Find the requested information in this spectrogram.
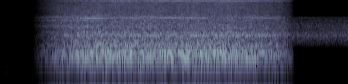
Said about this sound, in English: you'll first of all hear this noise, which is all the kind of machinery going on, and then I fade in the inverse of that noise on top of the original, and you'll hear it, how it cancels out the original sound and virtually gets rid of it.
